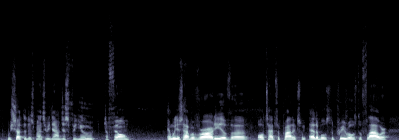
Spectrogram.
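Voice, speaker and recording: Here a man has an unremarkable speaking voice with a fairly high pitch. He talks at a fairly quick pace. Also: big swings in loudness. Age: 50s. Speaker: hip-hop manager and cannabis business owner. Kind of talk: casual interview while touring his business. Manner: casual, conversational.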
